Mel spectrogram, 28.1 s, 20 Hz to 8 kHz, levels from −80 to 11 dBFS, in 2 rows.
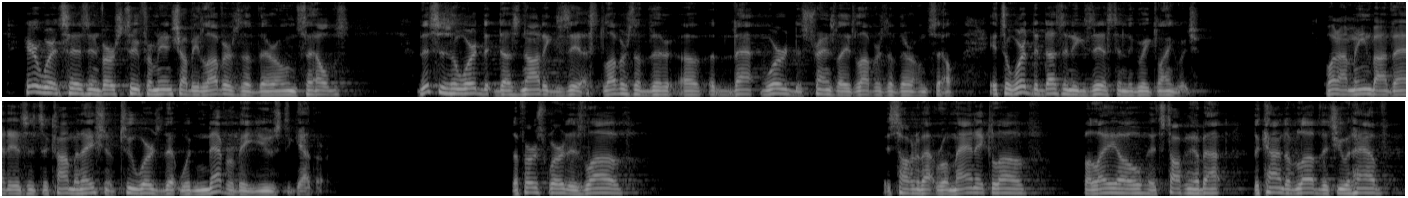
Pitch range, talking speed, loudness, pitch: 115-135 Hz, 185 wpm, -34 LUFS, 125 Hz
